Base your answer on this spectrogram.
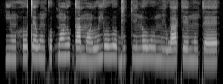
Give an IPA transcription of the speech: j ũ˨ h o˧ t ɛ˧ w ũ˨ k o˨˦ ɡ͡b ɔ̃˦ l u˦˨ ɡ a˧ m ɔ̃˨ l u˨˦ j o˦ w o˦˨ ɡ i˨˦ k i˧ n o˦ w u˧ m i˨ w a˨˦ k e˧ m ũ˧ k ɛ˧

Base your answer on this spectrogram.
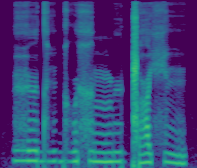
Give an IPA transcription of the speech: ɦ ɪ dʱ i ɡʱ ɯ xʲ o ɲ m y ɡ͡ǁ a ç i

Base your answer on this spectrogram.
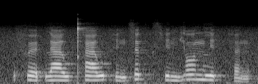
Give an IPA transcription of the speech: f œː˨ t̚ l aː˨ w kʰ aː˨˧ w h ɪ˨˩ ŋ s ɐ˧ k̚ t͡sʰ ɪ˨ ŋ j ɔː˧ n l ɪ˨˥ k̚ h ɐ˨˩ n

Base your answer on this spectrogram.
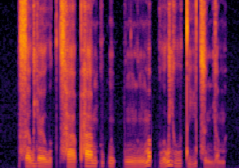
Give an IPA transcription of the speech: s ɐ˨˧ w j œː˨ w ʊ˨˥ k̚ t͡sʰ aː˨ pʰ aː˧ m kʷ ɐ˧ p̚ ŋ ɪ˨ k̚ p ʊ˨˧ ŋ n̪ ʊ˧ ŋ m ɐ˥ p̚ kʷ ɐ˨˥ w j uː˨˧ t̪ iː˨˥ t͡s ɵ˨˩ n j ɐ˨˩ m

